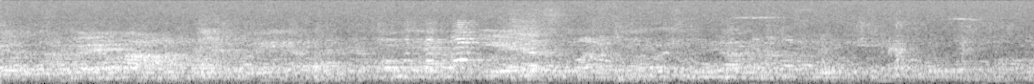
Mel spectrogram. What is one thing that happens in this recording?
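Children chatter and murmur nearby.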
